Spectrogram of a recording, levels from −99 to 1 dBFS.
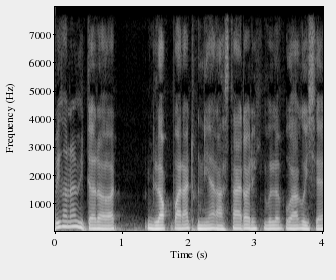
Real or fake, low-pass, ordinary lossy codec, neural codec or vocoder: fake; none; none; codec, 16 kHz, 2 kbps, FunCodec, trained on LibriTTS, 25 frames a second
